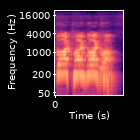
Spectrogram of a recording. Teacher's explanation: तो इसका उच्चारण मूर्धा से होता है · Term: टवर्ग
